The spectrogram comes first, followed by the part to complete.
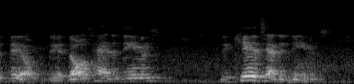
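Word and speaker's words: daemon: a demon you know in the English way they spell it is D AE m o n but demon right but what the demon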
